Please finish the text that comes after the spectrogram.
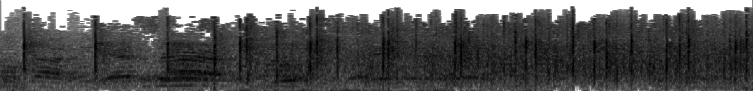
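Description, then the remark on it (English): An audience claps in a dense, uneven patter of sharp, overlapping hand claps that runs throughout, with some voices mixed in beneath the applause, especially near the start. “Oh, some folk can't clap, Elder.”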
